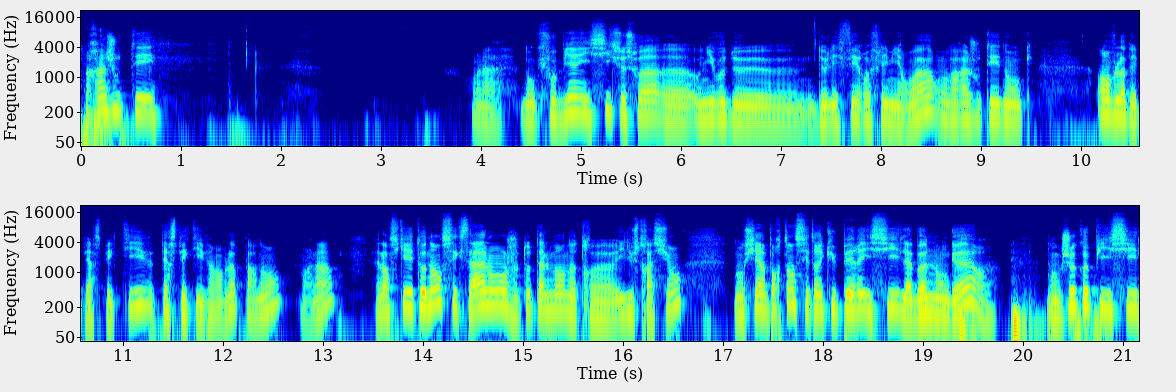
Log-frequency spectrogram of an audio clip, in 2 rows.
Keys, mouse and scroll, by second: 1.5 click, 2.0 click, 8.5 click, 9.6-10.2 drag, 11.2 click, 12.1 click, 16.4 click, 19.2 ctrl+click, 19.4 ctrl+a, 20.5 ctrl+c.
